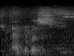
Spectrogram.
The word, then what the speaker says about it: Agabus: Agabus.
